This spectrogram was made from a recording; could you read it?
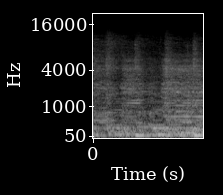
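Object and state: Nothing is struck.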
